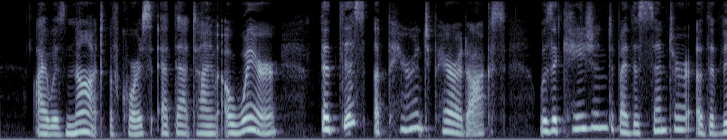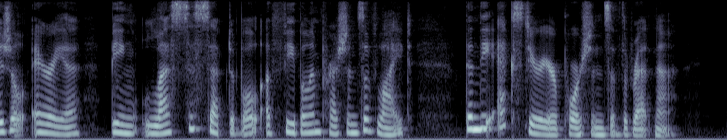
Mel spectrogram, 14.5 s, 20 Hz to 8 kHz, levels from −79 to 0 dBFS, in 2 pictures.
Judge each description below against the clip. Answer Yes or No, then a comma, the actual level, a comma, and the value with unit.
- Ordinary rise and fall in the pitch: No, wide, 5.9 semitones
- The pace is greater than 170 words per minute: No, average, 155 wpm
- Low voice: No, medium, 185 Hz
